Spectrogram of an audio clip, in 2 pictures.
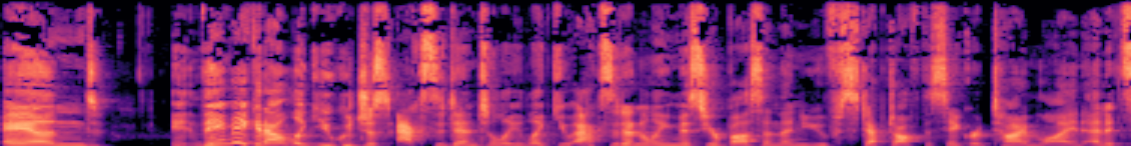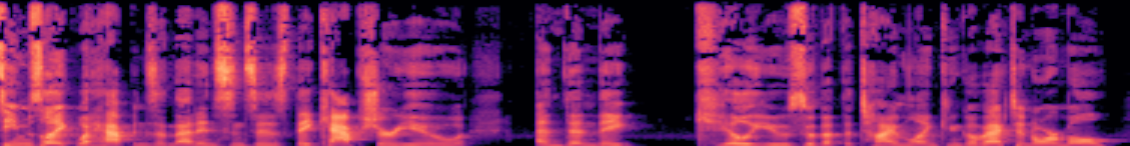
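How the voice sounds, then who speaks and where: A woman with a fairly low-pitched voice chats casually as a podcast co-host. She retells a story animatedly, laughing along and peppering her speech with fillers. The delivery is loose and conversational. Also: lively intonation, normal speed, a bit bright. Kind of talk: casual chat recapping a TV episode.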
